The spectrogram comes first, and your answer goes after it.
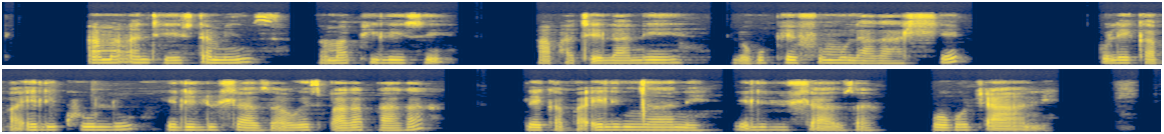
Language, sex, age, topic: North Ndebele, female, 36-49, health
